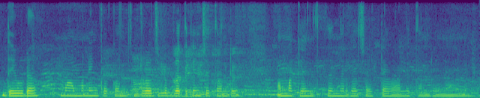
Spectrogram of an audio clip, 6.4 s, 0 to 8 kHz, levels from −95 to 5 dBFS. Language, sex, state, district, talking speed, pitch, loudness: Telugu, female, Telangana, Nalgonda, 160 wpm, 200 Hz, -20 LUFS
